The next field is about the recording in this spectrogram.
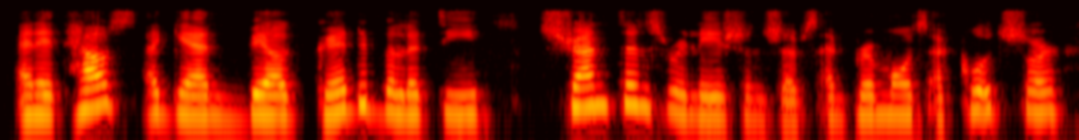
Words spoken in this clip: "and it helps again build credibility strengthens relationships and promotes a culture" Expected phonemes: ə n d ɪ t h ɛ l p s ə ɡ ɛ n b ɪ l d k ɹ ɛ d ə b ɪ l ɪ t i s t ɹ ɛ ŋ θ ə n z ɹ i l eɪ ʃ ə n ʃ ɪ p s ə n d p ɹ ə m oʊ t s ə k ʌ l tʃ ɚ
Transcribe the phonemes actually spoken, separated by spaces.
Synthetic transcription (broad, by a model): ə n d ɪ t h ɛ l p s ə ɡ ɛ n b ɪ l d k ɹ ɛ d ə b ɪ l ɪ t i s t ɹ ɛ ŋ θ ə n s ɹ i l eɪ ʃ ə n ʃ ɪ p s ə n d p ɹ ə m oʊ t s ə k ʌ l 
